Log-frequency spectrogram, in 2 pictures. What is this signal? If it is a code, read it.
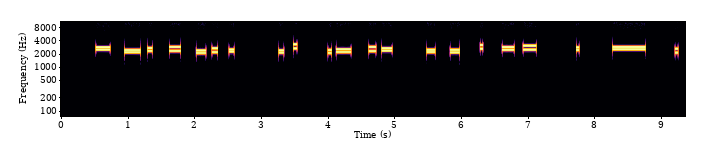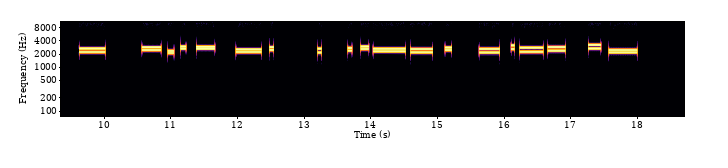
Pairs of high tones at irregular times. There is no code.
